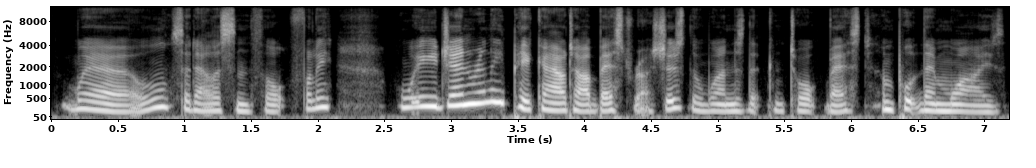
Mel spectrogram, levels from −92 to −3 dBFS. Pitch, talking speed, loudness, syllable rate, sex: 205 Hz, 175 wpm, -17 LUFS, 4.5 syllables/s, female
